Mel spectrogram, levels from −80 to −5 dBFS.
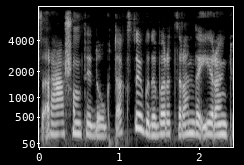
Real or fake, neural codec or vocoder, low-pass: real; none; 7.2 kHz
